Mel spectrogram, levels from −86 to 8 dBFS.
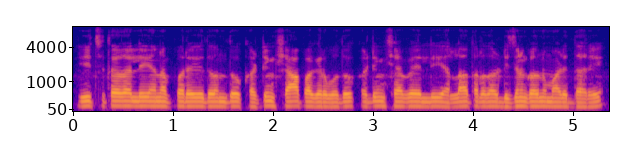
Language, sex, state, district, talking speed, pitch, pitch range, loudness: Kannada, male, Karnataka, Koppal, 180 wpm, 120 Hz, 115-125 Hz, -18 LUFS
